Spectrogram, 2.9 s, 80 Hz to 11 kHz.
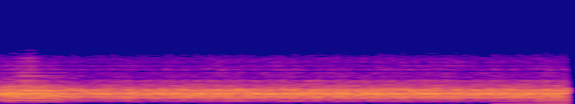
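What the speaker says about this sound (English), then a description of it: "There's a quick horn honk." A model diesel locomotive horn from a Tsunami 2 DCC sound decoder in an Athearn ES40DC/ES44DC gives one short, steady, buzzy honk at close range, followed by a low tone at the very end.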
